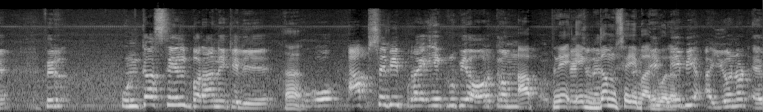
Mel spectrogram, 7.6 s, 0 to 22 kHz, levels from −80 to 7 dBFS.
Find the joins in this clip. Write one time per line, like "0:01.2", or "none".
none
